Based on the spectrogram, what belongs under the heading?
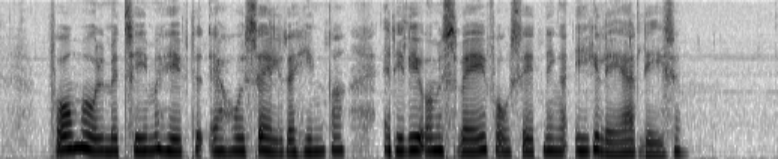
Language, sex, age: Danish, female, 56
